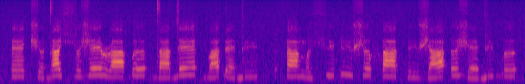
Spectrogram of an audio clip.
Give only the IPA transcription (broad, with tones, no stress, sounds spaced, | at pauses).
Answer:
ɛ˧ t͡ʃ ə˨ d a˦ ç ə˧ ʒ ɛ˦ ɹ a˧ ɓ ə˦ | d a˨ d ɛ˦ | b a˨˦ ɗ ɛ˨ ɡ y˧ | θ a˧ m ə˨ ç y˧ ɗ y˦˨ ʃ ə˦ f a˧ θ y˨ ʒ a˨˦ ʔ ə˦ ʒ ɛ˨ ɡ y˦ b ə˦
